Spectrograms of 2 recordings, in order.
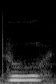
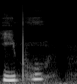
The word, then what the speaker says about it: Ibu: know milk coffee and then dulu first and Buu the woman again like you can say Buu or Ebu the same way you can say Bak or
